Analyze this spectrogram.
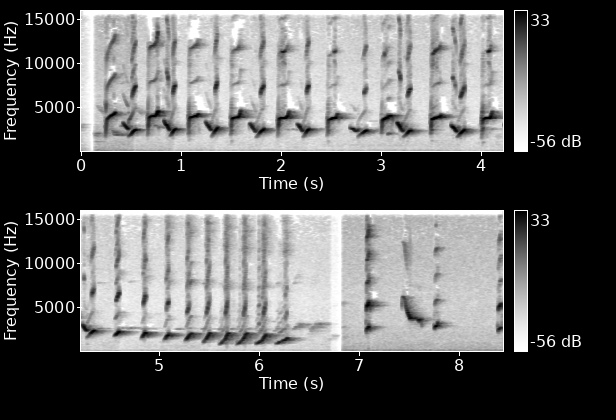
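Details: White-rumped shama song played as a lure to make other birds sing: loud rapid series of slurred descending whistles repeated several times a second, then a short pause and sharper high notes.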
